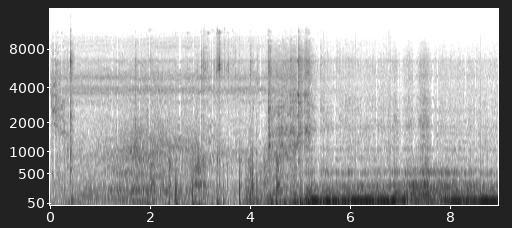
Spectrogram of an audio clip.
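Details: Blazer with a newly installed Gen 4 5.3 V8 with cam, replacing an old 5.3 with a cracked head: catches after a few rough turns, then a loud, steady, lopey rumble with no knock or tick. Normal idle.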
